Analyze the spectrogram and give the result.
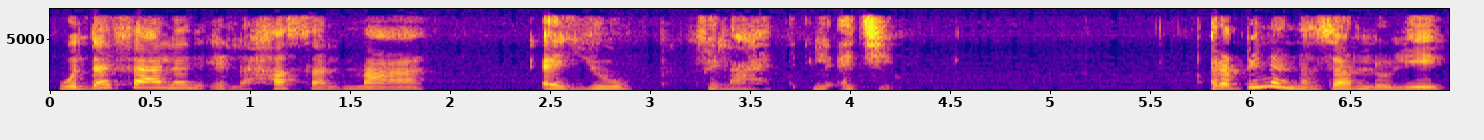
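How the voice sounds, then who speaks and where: A woman with an Egyptian Arabic accent giving a sermon in an earnest, measured teaching tone, with scripture read aloud. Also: lowish voice, animated, darkish tone. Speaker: religious teacher. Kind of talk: spoken sermon with scripture reading. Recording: dull lo-fi recording.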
